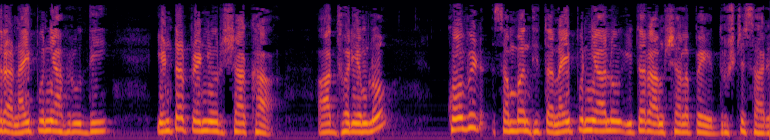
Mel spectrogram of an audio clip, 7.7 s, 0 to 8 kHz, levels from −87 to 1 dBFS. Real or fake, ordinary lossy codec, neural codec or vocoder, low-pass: real; none; none; 7.2 kHz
